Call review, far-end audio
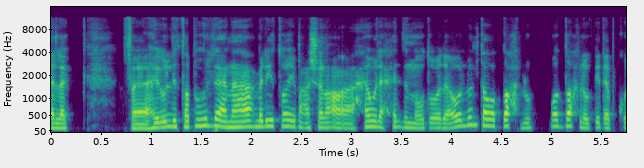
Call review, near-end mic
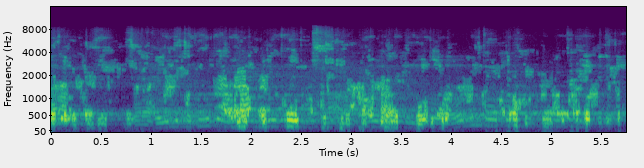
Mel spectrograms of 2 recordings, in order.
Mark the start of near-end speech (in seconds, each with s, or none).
none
